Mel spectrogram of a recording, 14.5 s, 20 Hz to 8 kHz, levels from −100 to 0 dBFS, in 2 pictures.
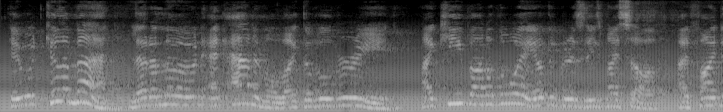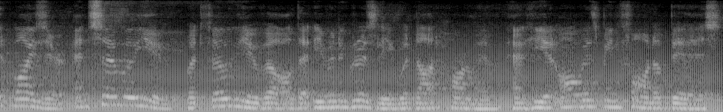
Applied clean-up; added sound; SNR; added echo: none; Musical instrument; 4 dB; reverberation time 3.0 s.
